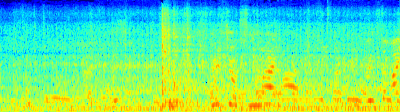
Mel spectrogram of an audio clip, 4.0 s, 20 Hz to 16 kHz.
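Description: Off-road 4x4 engine idling steadily under the chatter of onlookers, with a single sharp knock about a second and a half in.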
